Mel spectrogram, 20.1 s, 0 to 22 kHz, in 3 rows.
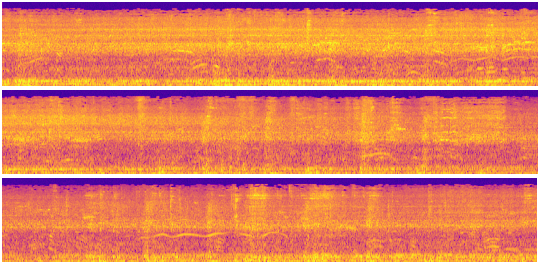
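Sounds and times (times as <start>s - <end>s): rail clicks: 0.0s - 20.0s
train wheels rumbling on rails: 0.0s - 20.0s.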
